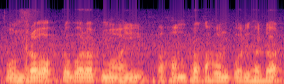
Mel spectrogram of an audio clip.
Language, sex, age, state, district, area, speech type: Assamese, male, 45-60, Assam, Nalbari, rural, spontaneous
